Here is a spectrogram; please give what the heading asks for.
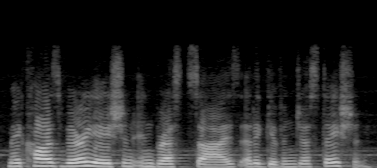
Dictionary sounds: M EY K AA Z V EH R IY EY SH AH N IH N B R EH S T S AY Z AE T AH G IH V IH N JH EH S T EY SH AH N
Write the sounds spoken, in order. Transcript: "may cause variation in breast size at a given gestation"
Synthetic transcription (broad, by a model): M EY K AA Z V EH R IY EY SH AH N IH N B R EH S T S AY Z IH T AH G IH V IH N JH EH S T EY SH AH N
